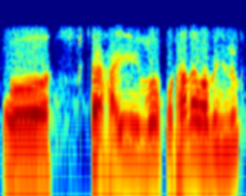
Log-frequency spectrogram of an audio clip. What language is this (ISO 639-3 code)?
asm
